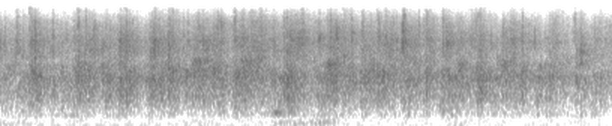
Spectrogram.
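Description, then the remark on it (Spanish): A soft, polite golf clap from a small group, a steady patter of light hand claps at low volume lasting several seconds with no voices over it. “Aplauso de golf.”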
